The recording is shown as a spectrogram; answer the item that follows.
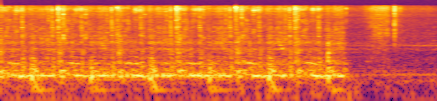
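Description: Bernina sewing machine running steadily as it stitches paraglider line, with a steady hum and the regular tick of the needle, stopping about three and a half seconds in.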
